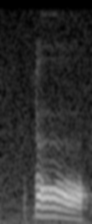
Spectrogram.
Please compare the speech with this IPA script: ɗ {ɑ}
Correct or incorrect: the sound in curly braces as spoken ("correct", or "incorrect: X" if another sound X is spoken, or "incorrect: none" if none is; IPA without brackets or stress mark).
correct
